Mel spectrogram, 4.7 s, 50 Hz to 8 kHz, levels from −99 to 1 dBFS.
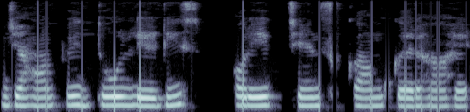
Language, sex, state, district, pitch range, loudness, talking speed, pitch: Hindi, female, Uttar Pradesh, Etah, 220-230 Hz, -23 LUFS, 140 wpm, 225 Hz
